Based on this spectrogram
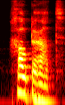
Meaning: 1. gold thread (object) 2. gold thread (material)
- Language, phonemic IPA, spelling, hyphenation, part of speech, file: Dutch, /ˈɣɑu̯t.draːt/, gouddraad, goud‧draad, noun, Nl-gouddraad.ogg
